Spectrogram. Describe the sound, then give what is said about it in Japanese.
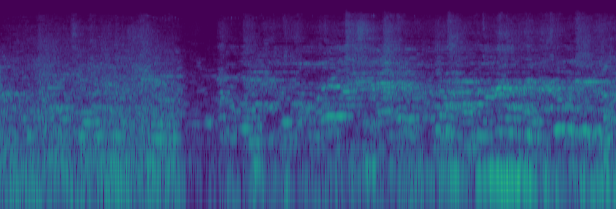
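Dense, continuous city street ambience in Tokyo, Japan: overlapping crowd chatter and general traffic hum fill the scene, with a brief dip in the noise before the busy murmur of many voices swells back. “都会でしょめちゃめちゃ音がすごい。ごめんなさい。ほんと雑音だらけな気がする。”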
